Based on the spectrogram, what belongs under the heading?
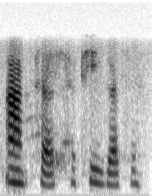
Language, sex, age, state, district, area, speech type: Bengali, female, 30-45, West Bengal, Darjeeling, rural, conversation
